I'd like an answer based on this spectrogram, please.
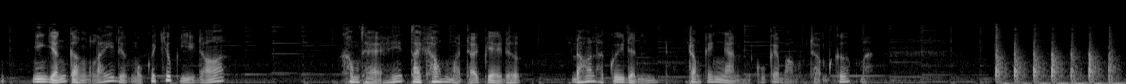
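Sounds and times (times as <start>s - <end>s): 
speech: 0.3s - 2.4s, 3.4s - 8.8s
knocking on a door: 10.0s - 11.2s.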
